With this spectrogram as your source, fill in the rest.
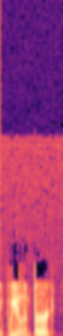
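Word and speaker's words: Wielenberg: But Eric Weilenberg, and you pronounced it correctly, Weilenberg,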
